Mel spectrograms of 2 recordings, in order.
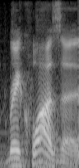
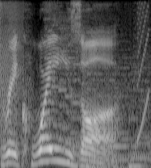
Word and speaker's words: Rayquaza: for example like uh Rayquaza his name comes from Quasar they're like no it's Rayquaza well that sounds awful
